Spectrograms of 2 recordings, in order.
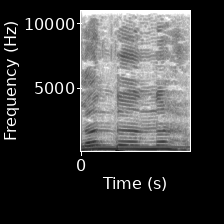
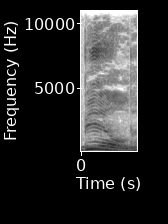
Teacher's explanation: then the liquid l as in London or in build so two slightly different ELLs one that is clear the other that is dark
